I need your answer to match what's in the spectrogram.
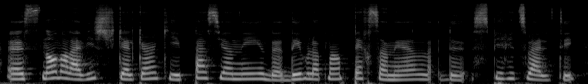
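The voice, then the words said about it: Québécois French accent. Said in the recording (French): “j'ai vraiment l'accent québécois”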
